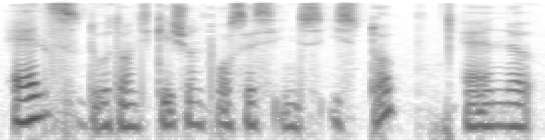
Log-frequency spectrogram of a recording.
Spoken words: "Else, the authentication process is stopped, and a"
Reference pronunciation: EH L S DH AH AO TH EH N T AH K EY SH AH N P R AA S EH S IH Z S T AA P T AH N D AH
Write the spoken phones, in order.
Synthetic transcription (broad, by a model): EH L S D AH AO T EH N T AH K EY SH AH N P R AA S EH S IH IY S T AA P AH N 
